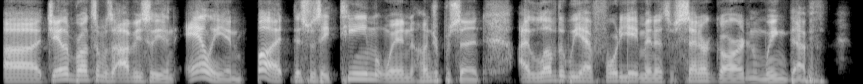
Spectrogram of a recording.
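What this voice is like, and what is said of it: Staten Island New York accent. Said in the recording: “my Staten Island accent to die down. I don't know how to say huge the proper way.”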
